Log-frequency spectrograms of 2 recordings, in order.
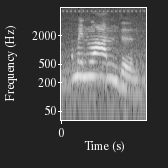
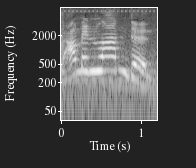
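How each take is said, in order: First: Said in the usual way. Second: High, slow and stretched; sing-song answer to chat; drawn-out high take. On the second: Shown as a demonstration.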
